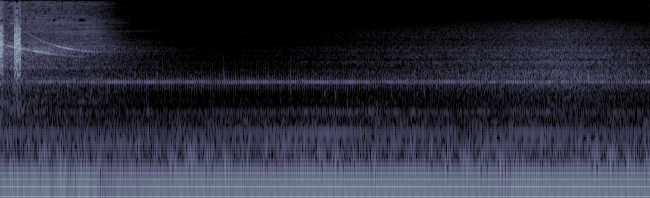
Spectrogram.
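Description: Electronic logo-intro sound design: a brief falling whistle-like sweep right at the start, then a deep steady drone with a thin held high tone above it.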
